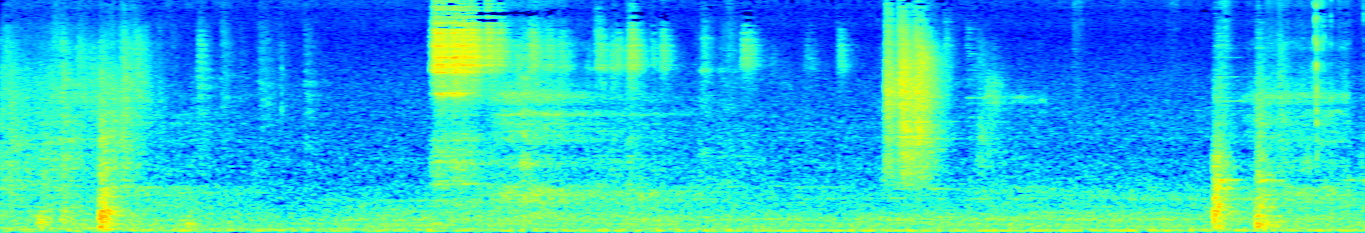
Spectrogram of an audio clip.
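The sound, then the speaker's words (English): A few deep, slow breaths taken during a quiet prayer, each a soft airy rush of inhale or exhale standing apart from near-silence, spaced several seconds apart with no voice over them. “And I take a few breaths.”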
